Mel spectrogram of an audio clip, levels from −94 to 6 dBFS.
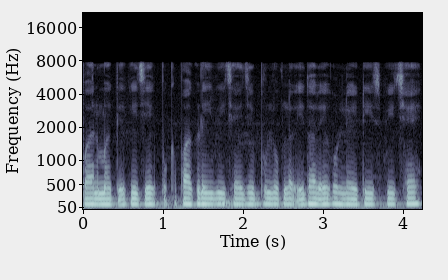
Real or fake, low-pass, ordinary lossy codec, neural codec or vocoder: real; none; none; none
